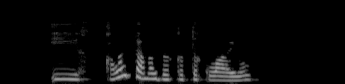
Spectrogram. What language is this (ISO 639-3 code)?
bak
